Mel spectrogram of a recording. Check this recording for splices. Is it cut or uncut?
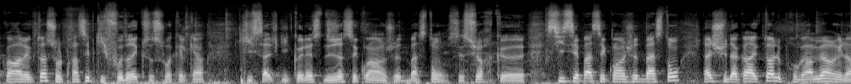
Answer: uncut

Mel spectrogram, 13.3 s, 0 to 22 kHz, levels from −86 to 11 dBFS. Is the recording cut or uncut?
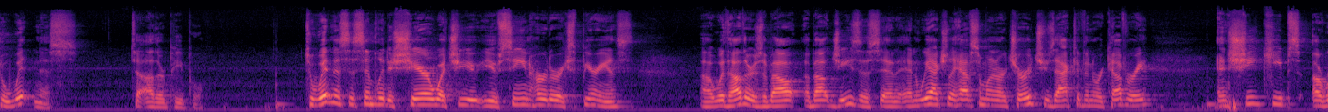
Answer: uncut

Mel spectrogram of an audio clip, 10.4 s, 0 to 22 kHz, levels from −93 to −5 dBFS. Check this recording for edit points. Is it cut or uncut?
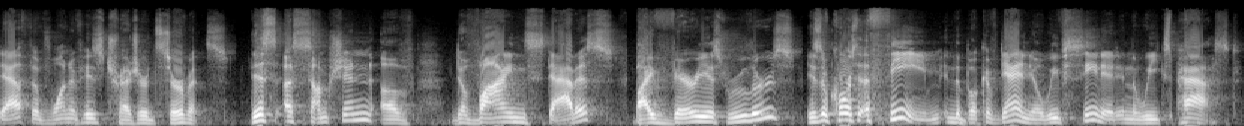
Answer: cut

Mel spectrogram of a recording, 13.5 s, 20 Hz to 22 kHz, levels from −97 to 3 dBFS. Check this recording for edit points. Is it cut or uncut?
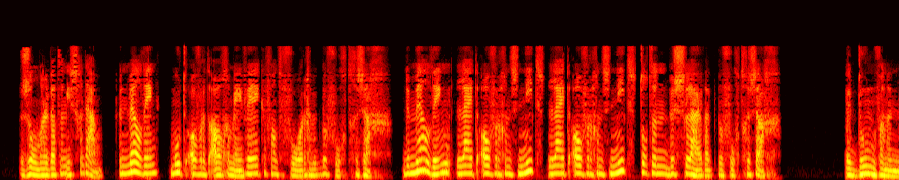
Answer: cut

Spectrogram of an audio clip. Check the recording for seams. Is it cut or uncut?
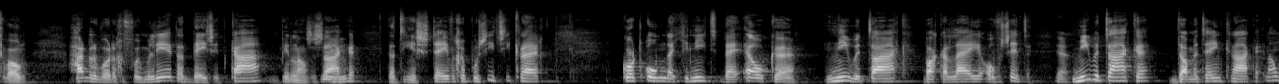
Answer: cut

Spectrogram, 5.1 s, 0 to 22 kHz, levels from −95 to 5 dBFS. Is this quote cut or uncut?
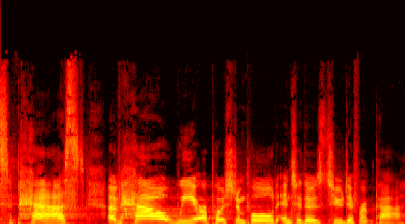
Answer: uncut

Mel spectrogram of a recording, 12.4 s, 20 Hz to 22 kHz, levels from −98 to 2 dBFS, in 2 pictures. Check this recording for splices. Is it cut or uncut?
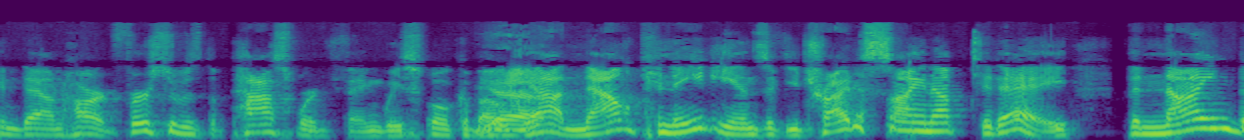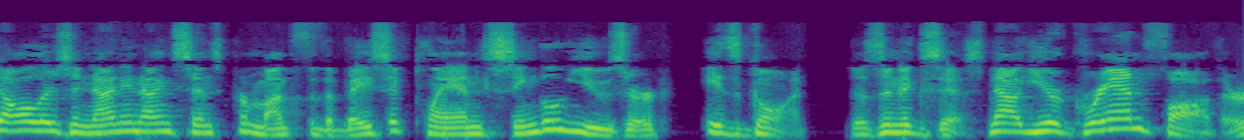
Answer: uncut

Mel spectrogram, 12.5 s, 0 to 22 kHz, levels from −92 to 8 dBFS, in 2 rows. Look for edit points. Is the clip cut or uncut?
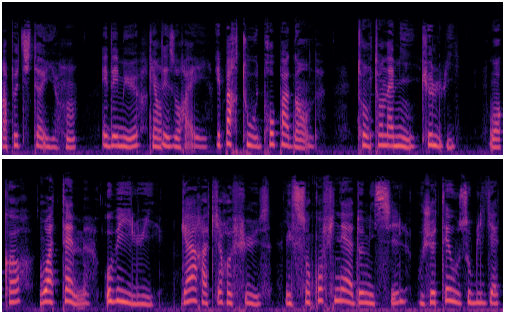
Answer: cut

